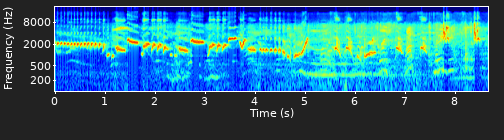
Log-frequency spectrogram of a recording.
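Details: Challenging a rival, a fighter white-rumped shama pours out a long varied song of clear whistles, rapid trills and swooping slurs, later breaking into fast chattering sweeps over a faint low hum.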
